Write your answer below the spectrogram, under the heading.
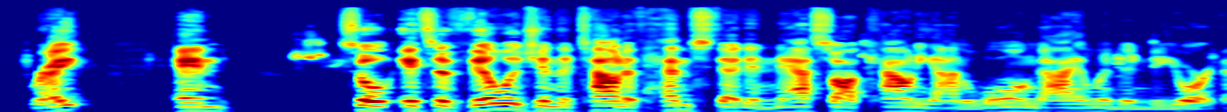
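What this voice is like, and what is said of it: Put-on New York accent. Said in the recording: “That's the best, you know, New York accent I can give you”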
